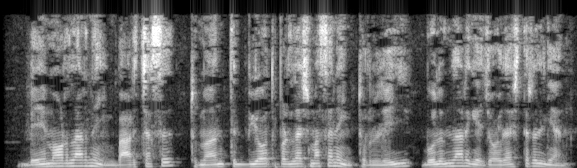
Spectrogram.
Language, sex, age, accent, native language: Uzbek, male, under 19, Samarqand, Uzbek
